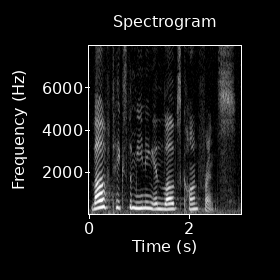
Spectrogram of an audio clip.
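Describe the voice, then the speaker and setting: A woman playing the young lover Lysander in a school stage play, with wide sweeps of pitch and laughter breaking into her lines. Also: steady tone, takes it slowly. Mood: tender. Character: young male lover Lysander, ardent and playful.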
